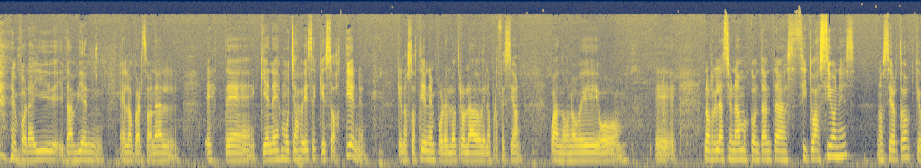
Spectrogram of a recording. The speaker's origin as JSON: {"language": "Spanish", "town": "Maisonave", "region": "La Pampa", "country": "Argentina", "tie": "born there", "also_born_or_lived": "Realicó", "said": "Bueno, yo nací en un pueblito muy pequeño de La Pampa, que se llama Maisonave, ¿sí? Luego, luego ya viví en Realicó, que es un pueblo más grande"}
